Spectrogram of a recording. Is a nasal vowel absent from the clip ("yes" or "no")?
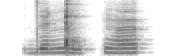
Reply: no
